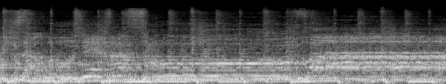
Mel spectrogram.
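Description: A pop song sung by a mixed vocal group of men and a woman through a stage sound system, over a steady beat.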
